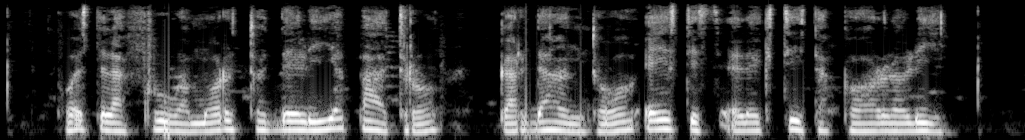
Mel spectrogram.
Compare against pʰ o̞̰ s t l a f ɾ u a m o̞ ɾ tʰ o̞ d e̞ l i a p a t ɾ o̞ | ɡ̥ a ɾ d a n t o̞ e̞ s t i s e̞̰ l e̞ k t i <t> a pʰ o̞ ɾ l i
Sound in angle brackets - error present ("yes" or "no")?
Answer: no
